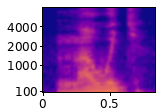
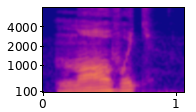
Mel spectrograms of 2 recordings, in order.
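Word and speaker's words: namhaid: The current Free State Civil Service misspelling is this, which an Ulster person might presume to be pronounced as nawig, but that only suits Munster. The actual form is návig.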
